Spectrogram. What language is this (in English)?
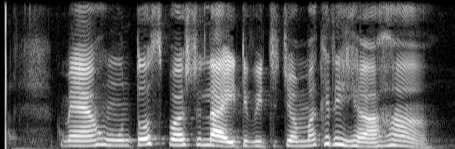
Punjabi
